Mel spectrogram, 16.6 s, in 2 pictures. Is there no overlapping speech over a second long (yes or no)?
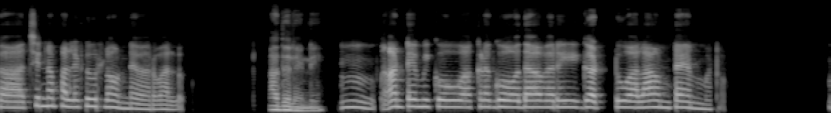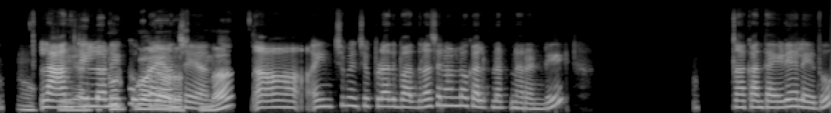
no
